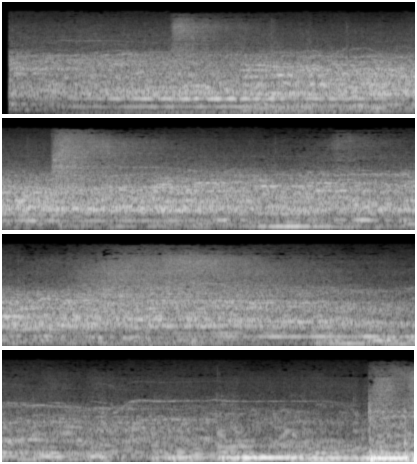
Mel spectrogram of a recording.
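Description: Live rock recording at the start of a song: sustained instrument tones in a hall, with the band's sound swelling louder near the end.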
